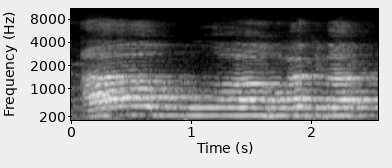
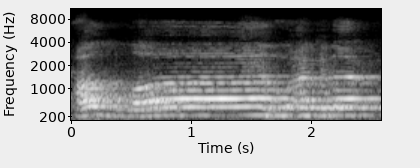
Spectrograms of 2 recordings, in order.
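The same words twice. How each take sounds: First: The opening vowel is drawn out long. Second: No vowel is lengthened; all sounds are short. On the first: It asks whether God is great. The speaker calls it wrong. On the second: It states that God is great. The speaker calls it right.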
